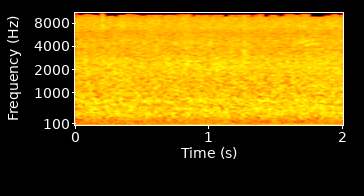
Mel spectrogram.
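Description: Shallow river flowing steadily over rocks, a constant even rush of water from the riffles.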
